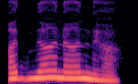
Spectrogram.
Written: ಅಜ್ಞಾನಾಂಧ

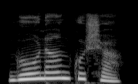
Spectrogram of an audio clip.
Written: ಘೋಣಾಂಕುಶ

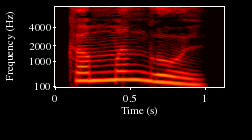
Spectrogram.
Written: ಕಮ್ಮಂಗೋಲ

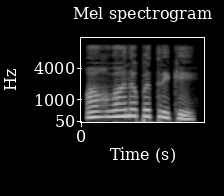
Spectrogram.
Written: ಆಹ್ವಾನಪತ್ರಿಕೆ

